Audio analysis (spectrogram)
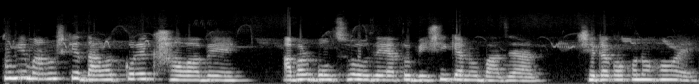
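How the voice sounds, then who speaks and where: Cartoon dub: man voicing a generous young husband, insistent and upbeat, high voice, lo-fi sound. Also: fairly even intonation, normal speed, close to an everyday voice. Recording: muffled lo-fi audio.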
